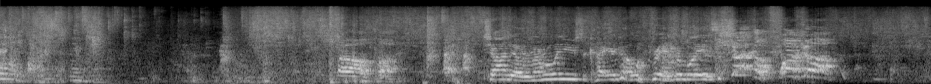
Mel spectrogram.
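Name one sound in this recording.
Water from a shower sprays and splashes steadily.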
